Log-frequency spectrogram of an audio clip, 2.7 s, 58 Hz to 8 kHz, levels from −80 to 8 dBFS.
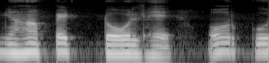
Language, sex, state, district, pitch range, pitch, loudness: Hindi, male, Punjab, Fazilka, 125-140 Hz, 135 Hz, -17 LUFS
